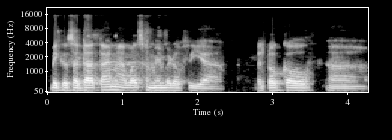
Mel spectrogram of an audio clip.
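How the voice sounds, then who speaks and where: Man, halting and thoughtful. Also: on the low side, steady tone, a little mellow, muffled recording. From Mexico. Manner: thoughtful, many fillers and restarts. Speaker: guest, founder of a business association. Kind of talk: interview answers.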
